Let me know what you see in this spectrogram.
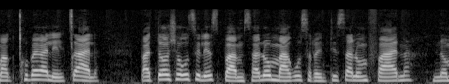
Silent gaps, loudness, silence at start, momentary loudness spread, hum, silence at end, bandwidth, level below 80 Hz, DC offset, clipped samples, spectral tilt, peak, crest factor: none; -19 LUFS; 0 s; 6 LU; none; 0 s; 14 kHz; -56 dBFS; under 0.1%; under 0.1%; -4.5 dB/octave; -4 dBFS; 14 dB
